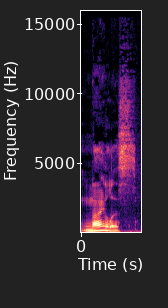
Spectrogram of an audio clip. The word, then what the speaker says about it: Nylis: So she came up with her own spelling, Nylis, and pronounced it Nylis.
